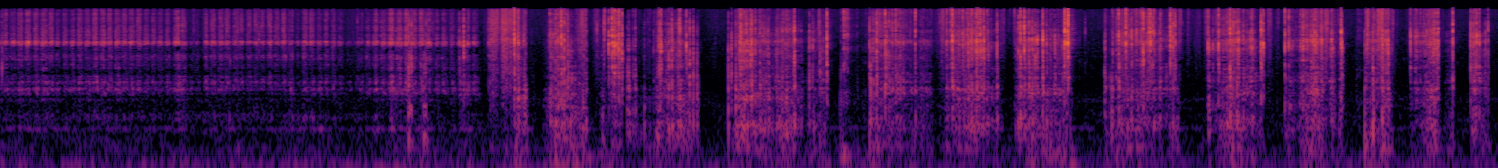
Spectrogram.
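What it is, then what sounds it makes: Sandpaper sheet scraped with wooden sticks. Two thin wooden sticks are scraped over the gritty surface of a coarse sheet of sandpaper. After about four seconds of quiet, steady background hum, rough, bright, broadband scratching bursts begin, repeating in quick strokes separated by brief gaps.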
